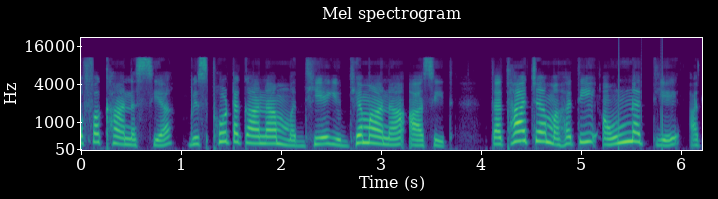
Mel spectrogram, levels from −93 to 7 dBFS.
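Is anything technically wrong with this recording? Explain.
Yes, there are two problems. Throughout the speech there is plainly audible codec damage: a rough, hissy halo around the voice and a smeared, underwater quality, with nothing above 10.6 kHz. The likely cause is Nellymoser compression, the old Flash microphone codec, at a rate that sounds around 44 kbps. It codes short fixed blocks with very few bits per sample, drops weak bands entirely and fills them with noise, which produces that hiss and smear.

From 5.38 to 5.99 s there is processor overload crackle, a gritty burst of tearing over the speech. The processor misses its deadline on around ten very short audio buffers, each well under a millisecond. Each missed buffer is replaced with silence that has hard edges, so the gaps click against the surrounding audio. Because the misses bunch together, they merge into a crackle that stops once the load clears.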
